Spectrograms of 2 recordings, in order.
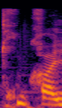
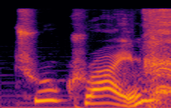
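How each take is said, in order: First: It is said with a French accent. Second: It is said with an attempted English accent. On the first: "je dis vraiment true crime ... je le prononce comme ça de base" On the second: "alors attention les oreilles ... Mon accent anglais est pourri ... j'ai fait un effort"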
